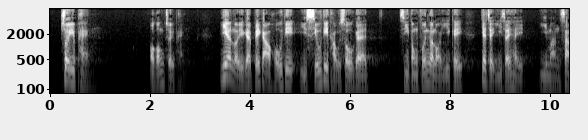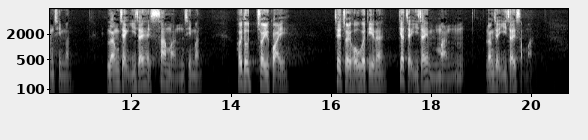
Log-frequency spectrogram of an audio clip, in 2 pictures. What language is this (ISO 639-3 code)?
yue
